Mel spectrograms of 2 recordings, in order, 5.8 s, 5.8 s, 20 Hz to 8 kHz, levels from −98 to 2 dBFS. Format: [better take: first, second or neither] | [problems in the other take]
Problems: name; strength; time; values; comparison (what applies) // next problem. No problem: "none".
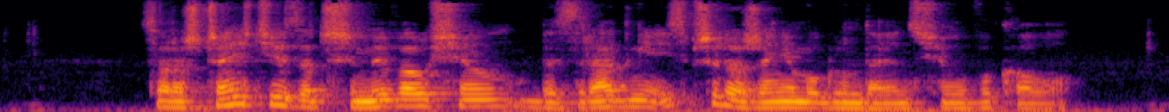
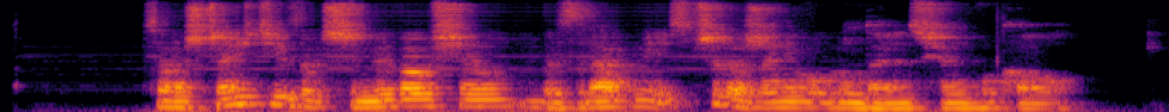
first | noise reduction (neural mask model DeepFilterNet 3)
